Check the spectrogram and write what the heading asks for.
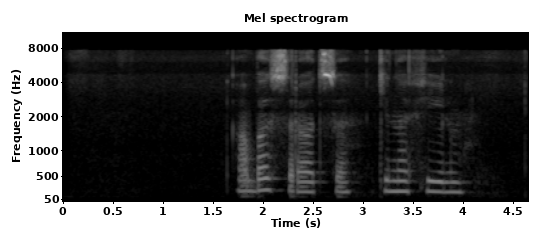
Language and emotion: Russian, neutral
